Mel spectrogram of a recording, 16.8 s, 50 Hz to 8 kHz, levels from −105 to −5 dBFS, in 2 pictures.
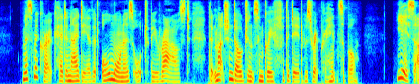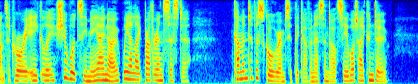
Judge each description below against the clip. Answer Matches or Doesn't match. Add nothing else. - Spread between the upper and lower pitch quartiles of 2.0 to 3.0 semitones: Doesn't match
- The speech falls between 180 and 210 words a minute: Matches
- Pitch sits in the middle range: Matches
